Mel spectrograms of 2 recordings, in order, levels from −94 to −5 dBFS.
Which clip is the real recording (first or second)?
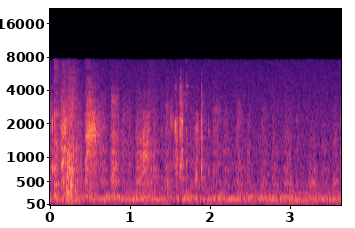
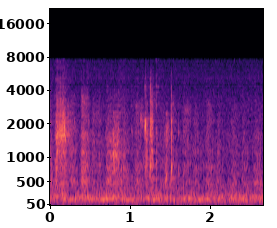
first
